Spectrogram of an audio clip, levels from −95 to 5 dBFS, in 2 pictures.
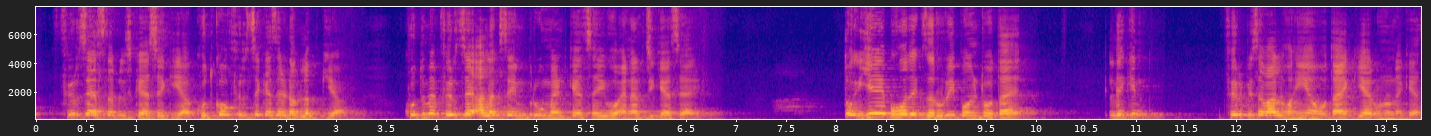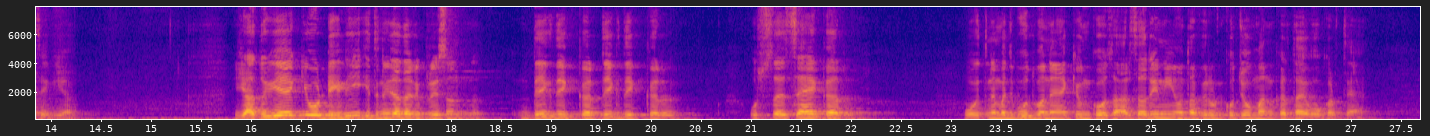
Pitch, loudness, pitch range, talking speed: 160 Hz, -18 LUFS, 145-195 Hz, 180 wpm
